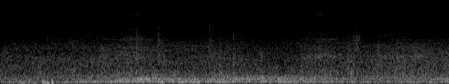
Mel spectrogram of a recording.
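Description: Wind rumbling steadily on the camera microphone, with a few faint scuffs.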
